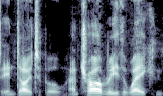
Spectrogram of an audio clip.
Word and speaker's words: indictable: way an indictable notice it's spelt indictable but pronounced indictable and trial either way can quite often be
